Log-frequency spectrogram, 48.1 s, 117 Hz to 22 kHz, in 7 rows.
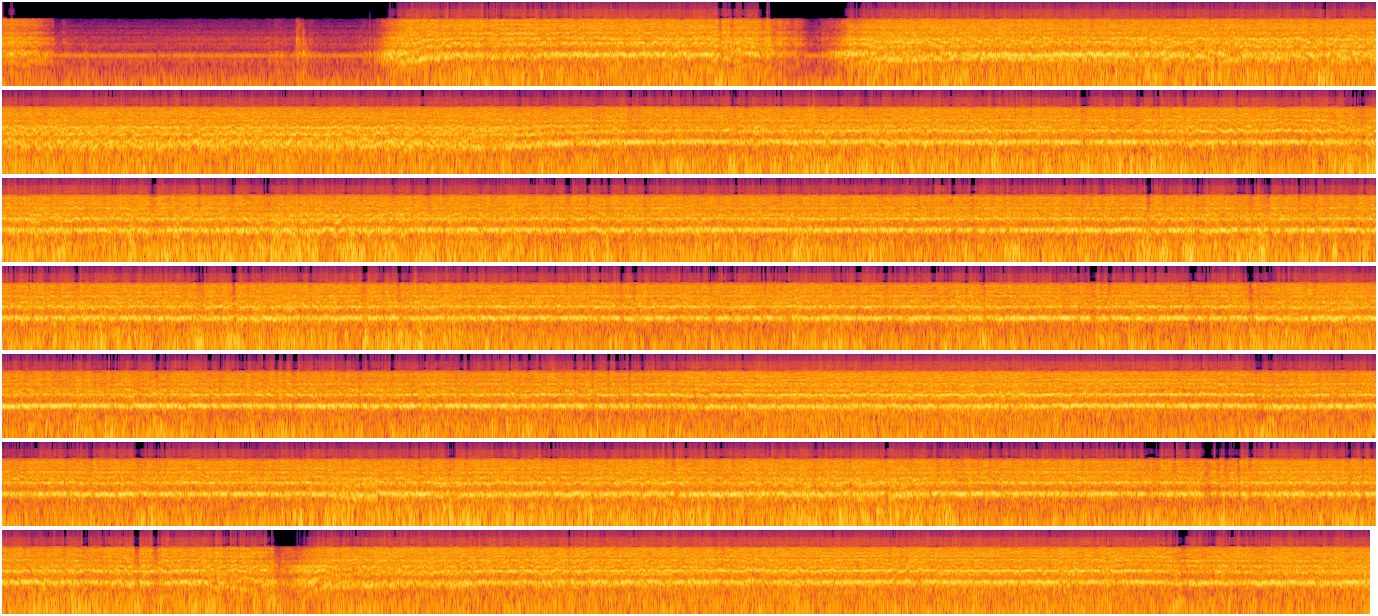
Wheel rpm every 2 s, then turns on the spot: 10, 150, 140, 170, 170, 220, 230, 230, 230, 230, 230, 230, 230, 230, 230, 230, 220, 230, 230, 220, 230, 160, 210, 210.
none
